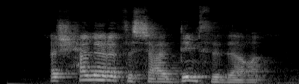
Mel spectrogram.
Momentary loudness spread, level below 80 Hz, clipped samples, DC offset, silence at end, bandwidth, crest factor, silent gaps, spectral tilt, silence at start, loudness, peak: 9 LU; -62 dBFS; under 0.1%; under 0.1%; 0.3 s; 16.5 kHz; 18 dB; none; -3.5 dB/octave; 0.5 s; -29 LUFS; -14 dBFS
